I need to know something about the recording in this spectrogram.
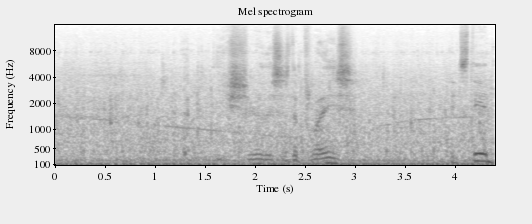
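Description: An older man asks a question in a gruff voice.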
